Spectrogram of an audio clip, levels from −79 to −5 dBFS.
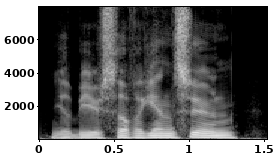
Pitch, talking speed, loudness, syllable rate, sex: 105 Hz, 195 wpm, -15 LUFS, 5.8 syllables/s, male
